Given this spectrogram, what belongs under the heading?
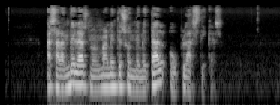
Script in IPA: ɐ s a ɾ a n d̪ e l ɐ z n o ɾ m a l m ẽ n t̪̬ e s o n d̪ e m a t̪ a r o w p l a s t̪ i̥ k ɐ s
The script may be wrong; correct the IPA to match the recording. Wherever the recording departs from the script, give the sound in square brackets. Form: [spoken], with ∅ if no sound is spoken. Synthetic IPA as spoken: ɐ s a ɾ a n d̪ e l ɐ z n o ɾ m a l m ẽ n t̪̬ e s o n d̪ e m [e] t̪ a [l] o w p l a s t̪ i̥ k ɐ s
